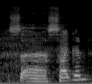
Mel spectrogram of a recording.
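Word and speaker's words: Segun: Whereas is it Seagun? I can't pronounce his name. Sagan?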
